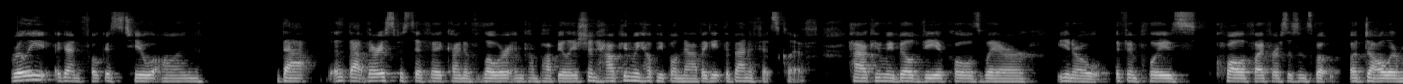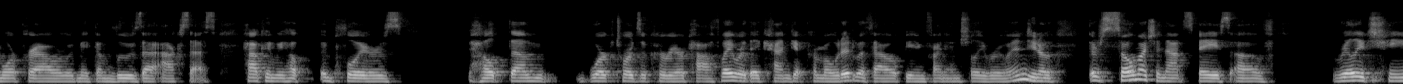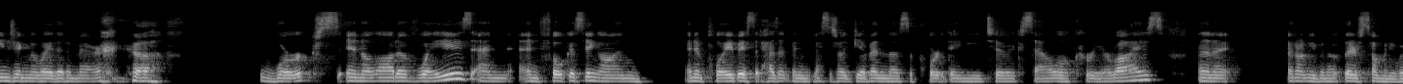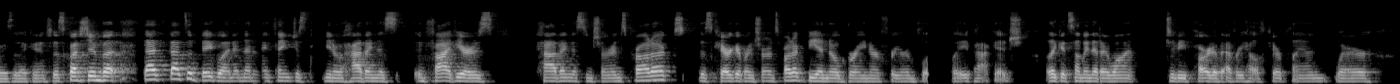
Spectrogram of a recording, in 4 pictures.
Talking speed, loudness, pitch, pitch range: 185 wpm, -24 LUFS, 145 Hz, 140-160 Hz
